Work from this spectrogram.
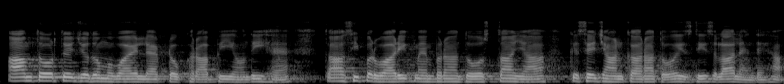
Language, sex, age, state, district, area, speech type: Punjabi, male, 30-45, Punjab, Jalandhar, urban, spontaneous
